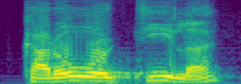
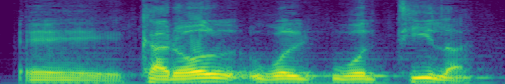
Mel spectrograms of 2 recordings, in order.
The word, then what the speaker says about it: Karol Wojtyła: E o Karol Wojtyła, esses dias eu pedi a alguém que fala polonês para me corrigir a pronúncia. Karol Wojtyła, que era o nome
